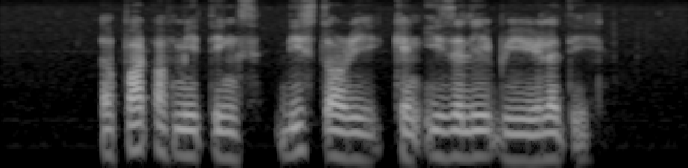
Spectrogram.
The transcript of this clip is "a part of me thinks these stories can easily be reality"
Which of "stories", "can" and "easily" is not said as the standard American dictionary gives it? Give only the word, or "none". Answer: stories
